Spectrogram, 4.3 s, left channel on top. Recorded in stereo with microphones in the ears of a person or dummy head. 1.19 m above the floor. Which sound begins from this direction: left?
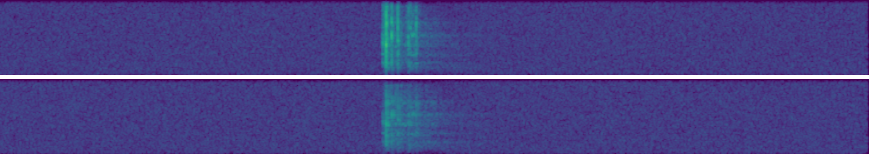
A camera shutter, at 1.9 s.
